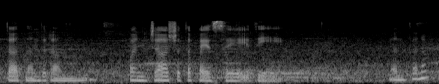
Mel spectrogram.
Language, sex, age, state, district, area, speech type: Sanskrit, female, 45-60, Maharashtra, Nagpur, urban, spontaneous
